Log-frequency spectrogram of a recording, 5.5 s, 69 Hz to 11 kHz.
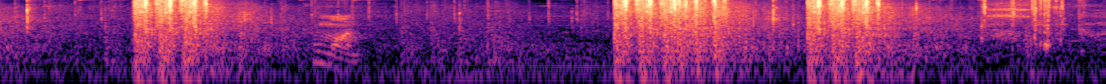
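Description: Three bursts of rapid automatic gunfire in the video game Uncharted 4: A Thief's End, loud and close, separated by short pauses, with someone briefly speaking between them.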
